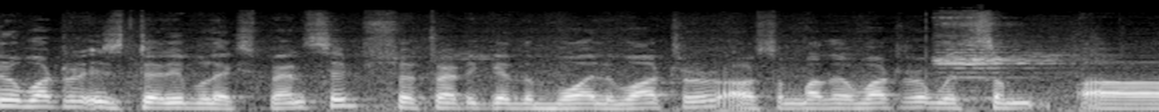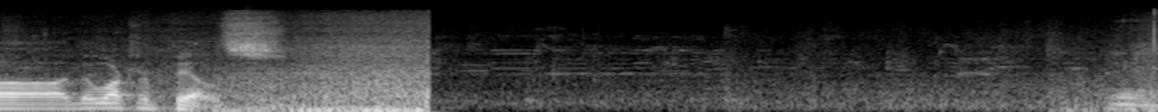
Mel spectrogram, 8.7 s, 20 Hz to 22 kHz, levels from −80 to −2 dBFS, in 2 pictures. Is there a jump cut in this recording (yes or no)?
yes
